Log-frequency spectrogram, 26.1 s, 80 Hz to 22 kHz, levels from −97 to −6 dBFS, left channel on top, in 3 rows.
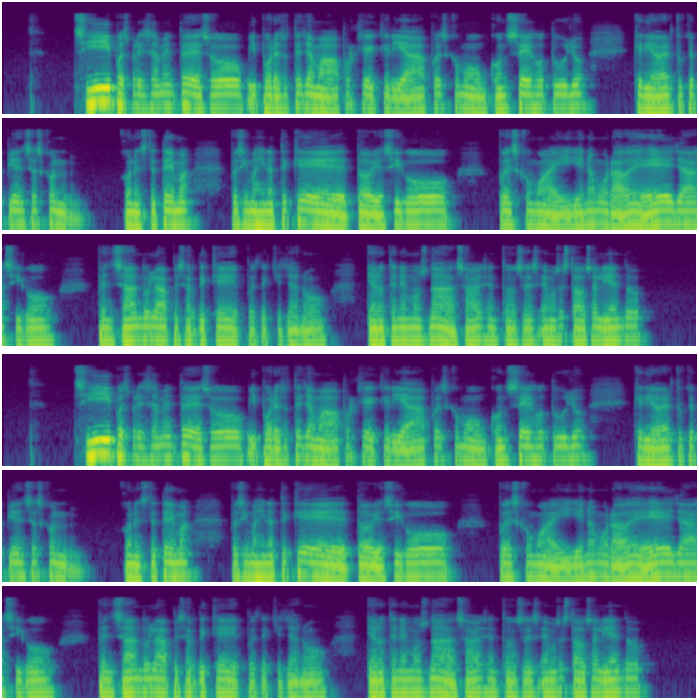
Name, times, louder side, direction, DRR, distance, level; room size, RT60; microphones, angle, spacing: voice 1, 0.9-7.3 7.9-9.6 10.2-14.3 14.9-18.0 18.6-21.4 21.9-25.3, left 1 dB, 15° left, 0.7 m, -24 dB
5.3 x 4.1 x 5.0 m
head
